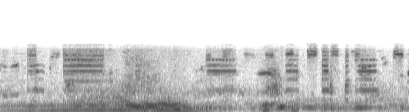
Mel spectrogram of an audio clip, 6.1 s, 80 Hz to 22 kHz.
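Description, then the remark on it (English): A caravan of cars arriving from St. Pete rolls in, in groups of about 10 or 15 cars at a time, with engines rumbling and horns honking repeatedly in short bursts over a busy, crowded background and some indistinct voices. “The caravan's coming in groups of like 10 or 15 cars at a time.”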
